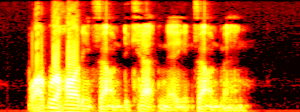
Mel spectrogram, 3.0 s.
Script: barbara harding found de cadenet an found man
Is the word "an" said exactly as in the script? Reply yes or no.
yes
